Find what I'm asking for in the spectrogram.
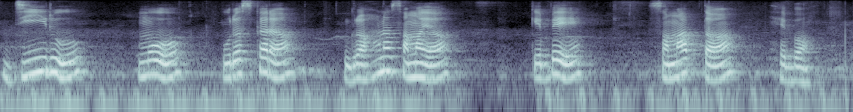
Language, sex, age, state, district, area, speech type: Odia, female, 30-45, Odisha, Nayagarh, rural, read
